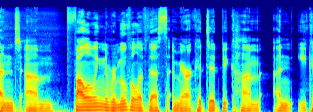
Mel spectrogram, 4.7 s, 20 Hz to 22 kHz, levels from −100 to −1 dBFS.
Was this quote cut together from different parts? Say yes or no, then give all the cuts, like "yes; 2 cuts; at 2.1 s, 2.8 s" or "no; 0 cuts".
no; 0 cuts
